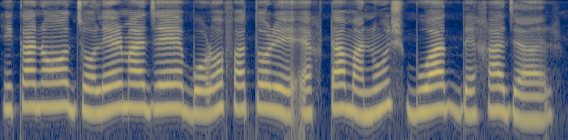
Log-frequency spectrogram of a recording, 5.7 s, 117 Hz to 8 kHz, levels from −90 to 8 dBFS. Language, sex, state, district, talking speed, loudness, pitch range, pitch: Bengali, female, Assam, Hailakandi, 105 wpm, -16 LUFS, 265-310 Hz, 300 Hz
